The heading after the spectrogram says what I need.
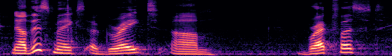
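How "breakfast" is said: ordinary talk, nothing marked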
